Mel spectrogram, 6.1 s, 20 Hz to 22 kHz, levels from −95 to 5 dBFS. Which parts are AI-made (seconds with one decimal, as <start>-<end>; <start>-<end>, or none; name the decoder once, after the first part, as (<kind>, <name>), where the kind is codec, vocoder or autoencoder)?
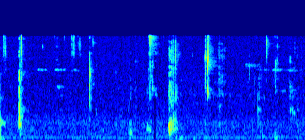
0.0-2.5 (vocoder, BigVGAN v2); 5.0-6.1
